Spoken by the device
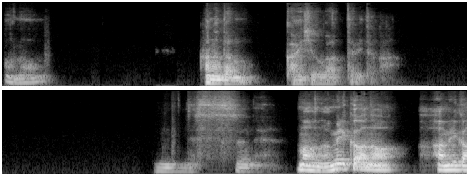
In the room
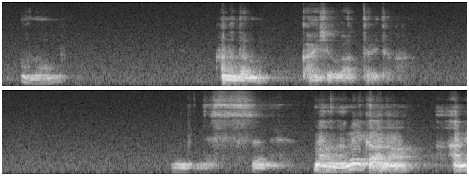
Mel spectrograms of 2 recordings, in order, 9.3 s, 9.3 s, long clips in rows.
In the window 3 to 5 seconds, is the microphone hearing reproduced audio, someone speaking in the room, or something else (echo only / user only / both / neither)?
echo only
